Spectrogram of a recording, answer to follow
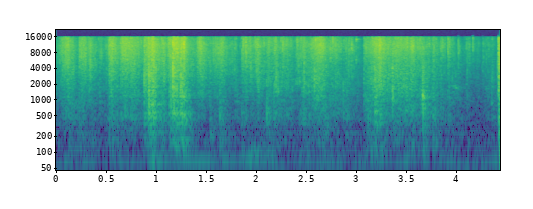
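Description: Plastic mailer bag crinkling and rustling as it is pulled open by hand and a packet is drawn out, in a run of irregular crackles that are loudest about a second in.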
